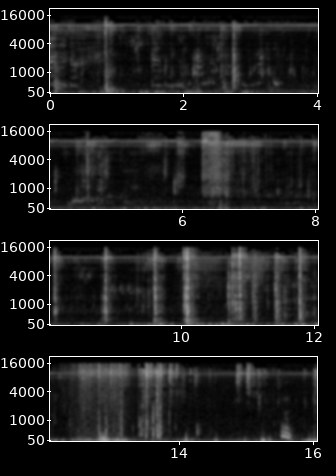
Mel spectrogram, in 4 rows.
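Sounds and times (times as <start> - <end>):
brushing through grass: 12.4 - 13.4.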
